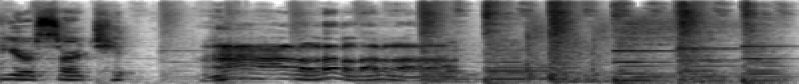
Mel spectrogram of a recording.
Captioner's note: growls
